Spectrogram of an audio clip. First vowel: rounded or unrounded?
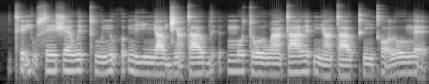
unrounded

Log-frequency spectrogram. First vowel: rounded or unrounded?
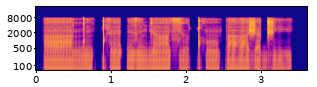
unrounded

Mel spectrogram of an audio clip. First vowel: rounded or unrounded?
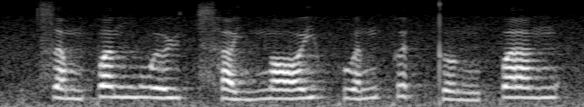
unrounded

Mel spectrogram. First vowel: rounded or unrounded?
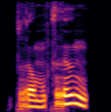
rounded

